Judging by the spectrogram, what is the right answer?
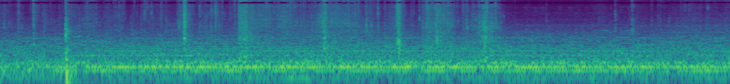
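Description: Wire shopping cart rolling with a steady low rumble and a few sharp knocks, while plastic-wrapped groceries rustle and crinkle as they are shifted in the cart; the rustling stops about three-quarters of the way through.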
